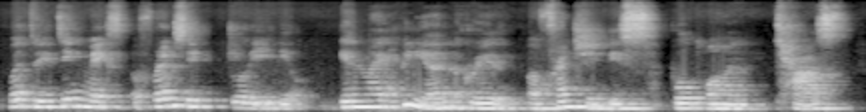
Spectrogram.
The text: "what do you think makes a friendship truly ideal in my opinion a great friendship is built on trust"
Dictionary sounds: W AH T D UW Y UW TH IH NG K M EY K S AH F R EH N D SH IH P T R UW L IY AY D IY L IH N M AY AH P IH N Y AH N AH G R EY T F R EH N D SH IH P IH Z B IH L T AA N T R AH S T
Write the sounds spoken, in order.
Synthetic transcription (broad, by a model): W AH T D UW Y UW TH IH NG K M EY K S AH F R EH N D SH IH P T R UW L IY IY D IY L IH N M AY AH P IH N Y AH N AH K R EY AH F R EH N D SH IH P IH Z B IH L T AA N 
